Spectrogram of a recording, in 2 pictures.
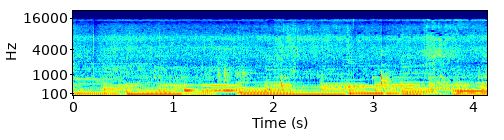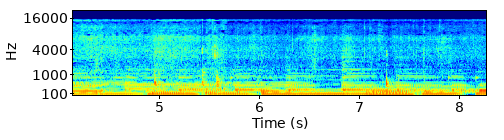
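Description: Rice, sausage and vegetables sizzling in a stainless steel wok while a metal spatula stirs and tosses them, with scattered sharp scrapes and taps of the spatula against the pan.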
